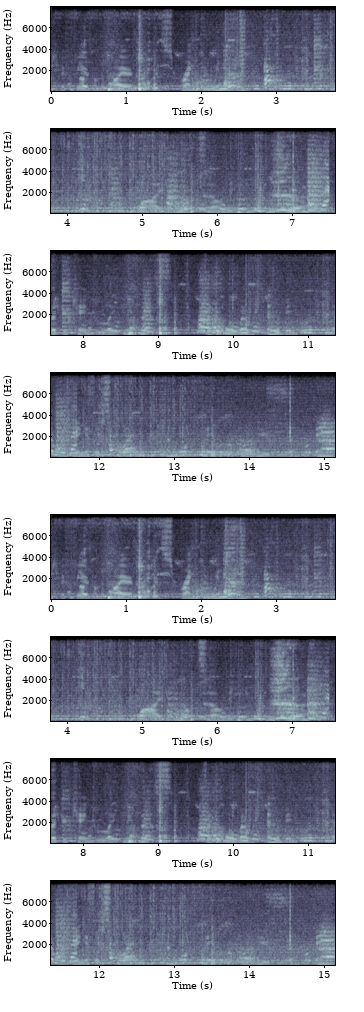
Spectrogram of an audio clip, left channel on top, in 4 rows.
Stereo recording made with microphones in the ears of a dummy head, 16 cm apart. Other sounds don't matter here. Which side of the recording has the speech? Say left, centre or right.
right.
